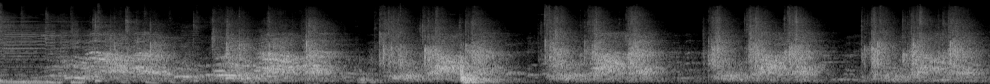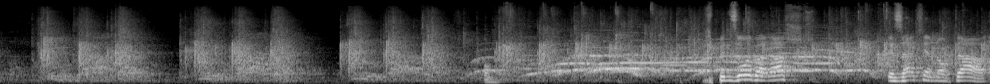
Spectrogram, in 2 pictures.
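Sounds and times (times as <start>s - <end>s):
late-night show audience calling out rhythmically for an encore: 0.0s - 19.8s
clapping: 1.5s - 4.7s, 5.4s - 19.8s
thuds: 4.6s - 5.0s
speech: 17.1s - 18.1s, 18.8s - 19.8s.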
